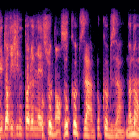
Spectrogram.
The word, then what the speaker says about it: Bokobza: de moi Hervé e B alors ça se prononce difficilement bokska tu es d'origine polonaise je pense Bokobza Bokobza non non B hongrois ça a une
